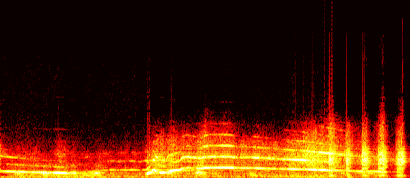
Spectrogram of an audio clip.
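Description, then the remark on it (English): A man imitates baying hounds coming back across the moor, with long, wavering howls that rise and slide in pitch, swelling into a louder stretch of pulsing, siren-like cries before breaking off. “Don't you want me to do the hounds again? Yes, yes, of course. Make it sound as if they're coming back across the moor.”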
